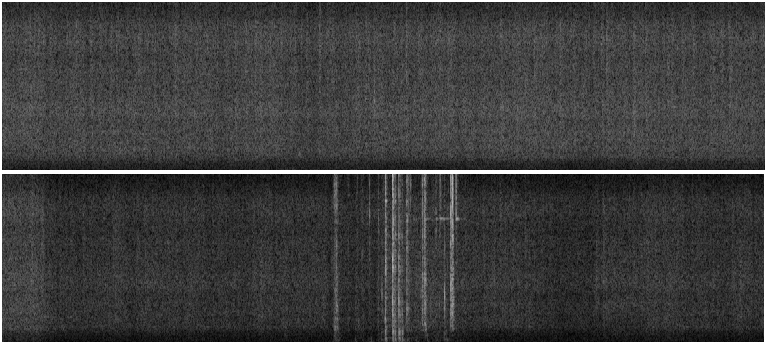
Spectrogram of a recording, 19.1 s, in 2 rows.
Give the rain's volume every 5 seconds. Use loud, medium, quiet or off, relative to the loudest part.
loud, loud, medium, medium.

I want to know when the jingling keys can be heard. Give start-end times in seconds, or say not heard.
13.7-15.2.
